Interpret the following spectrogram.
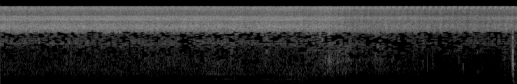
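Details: Cicadas in summer at a wild Japanese macaque site in Sumoto, Hyogo, Japan: a loud, constant high-pitched drone filling the whole stretch, with a single sharp click near the end.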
